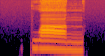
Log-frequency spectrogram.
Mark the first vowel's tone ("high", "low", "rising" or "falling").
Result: falling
